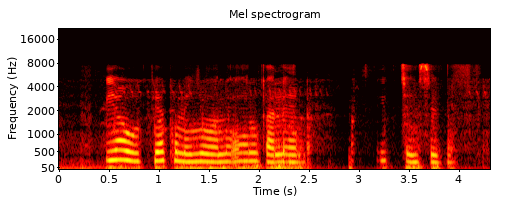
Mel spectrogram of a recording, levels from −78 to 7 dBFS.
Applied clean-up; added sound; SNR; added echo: neural mask model RNNoise.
